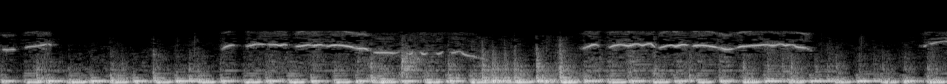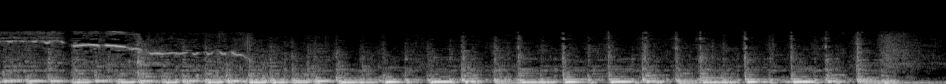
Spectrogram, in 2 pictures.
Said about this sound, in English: Nothing but a bass and drum and a silly whistle.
